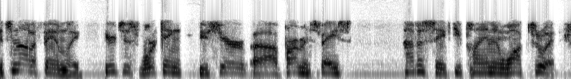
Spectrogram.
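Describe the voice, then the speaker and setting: At a fairly quick pace, a man with a plain, everyday voice speaks at a fairly high pitch, with ordinary pitch variation and very even loudness. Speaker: gun rights writer and podcaster. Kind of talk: radio interview. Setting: remote call-in.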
